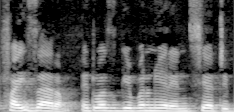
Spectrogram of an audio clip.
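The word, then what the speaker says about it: Physarum: under that we have so many example like faizarum it was given near ncr book paisa p h y s a r u m pizzarum as an example for slime mode so it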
